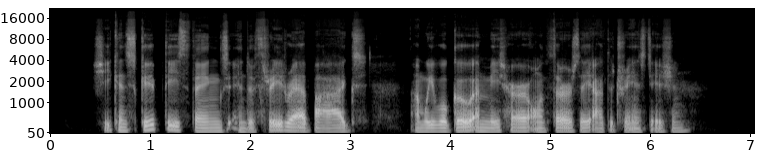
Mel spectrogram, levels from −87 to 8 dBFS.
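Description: From 1.31 s to 2.06 s the speech suddenly sags: it runs about 5.7 percent slower and drops roughly 102 cents, close to a full semitone flat, then returns to normal speed and pitch. This is a drift correction step, likely from clock-matching software that briefly lowered the playback rate in a single jump to let its buffer refill, shifting speed and pitch together for those three-quarters of a second.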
